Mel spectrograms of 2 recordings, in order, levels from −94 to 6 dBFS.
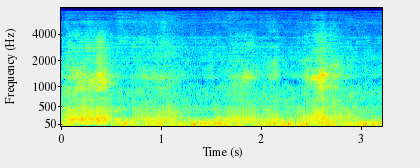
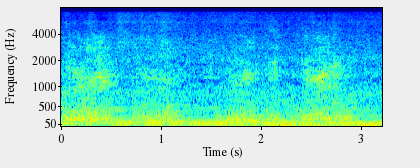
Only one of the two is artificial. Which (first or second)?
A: first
